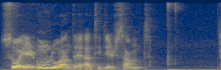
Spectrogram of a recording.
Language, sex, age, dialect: Faroese, male, 15-35, Norðuroyggjar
